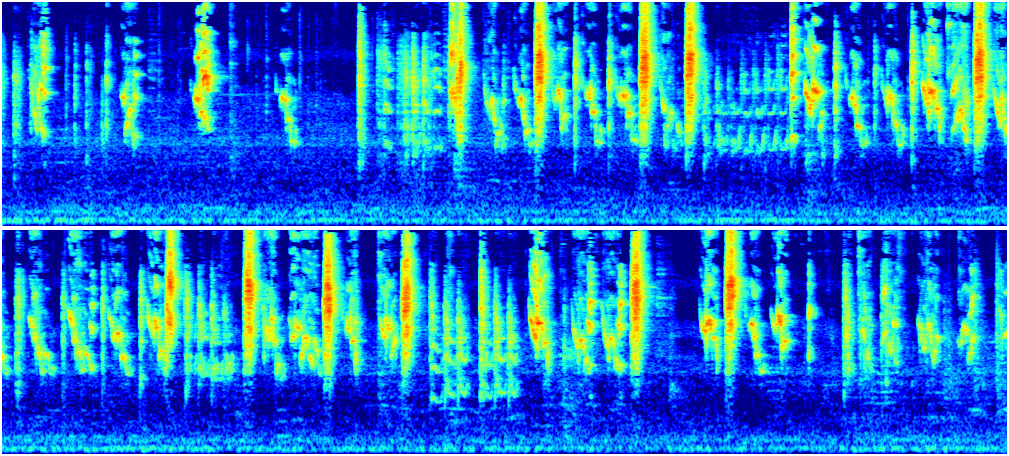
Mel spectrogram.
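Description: A budgerigar chirps nonstop in quick, scratchy bursts of high notes.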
